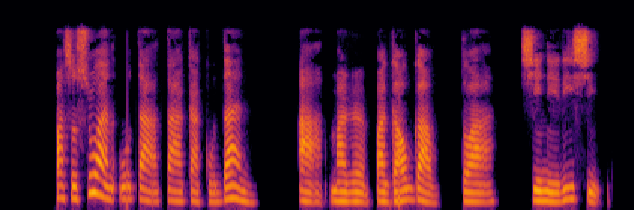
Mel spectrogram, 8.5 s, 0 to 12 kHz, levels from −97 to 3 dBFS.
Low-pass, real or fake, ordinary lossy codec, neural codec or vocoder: 7.2 kHz; real; Opus, 64 kbps; none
